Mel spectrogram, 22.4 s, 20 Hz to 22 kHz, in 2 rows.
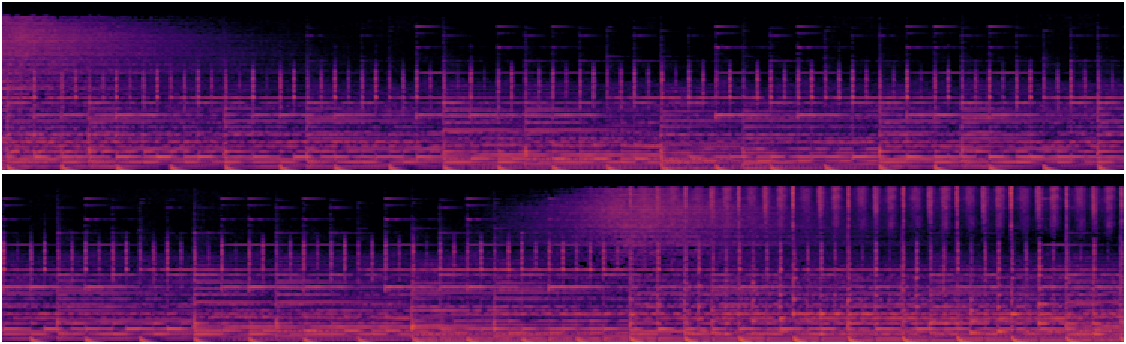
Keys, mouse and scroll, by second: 0.5 click, 1.6 ctrl+z, 1.9 middle click, 3.3 click, 4.0 ctrl+z, 4.2 middle click, 4.7 c, 5.0 m, 6.6 middle click, 7.6 click, 8.5 click, 8.8 shift+middle click, 9.5 scroll up 1, 11.5 scroll up 1, 12.0-12.5 scroll down 1, 12.5-14.6 scroll up 1, 15.7 Tab, 16.2 Tab, 17.6 Tab, 18.8 scroll down 1, 19.0 middle click, 20.8 click, 21.2 click, 21.6 click.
